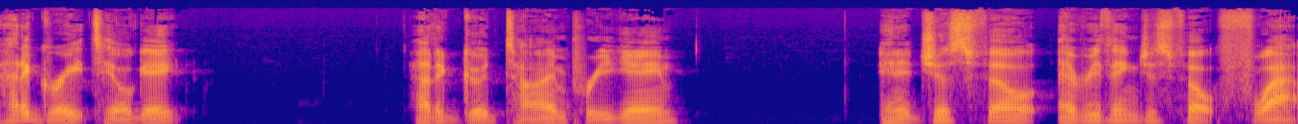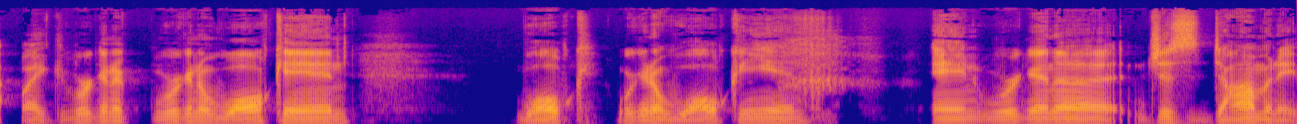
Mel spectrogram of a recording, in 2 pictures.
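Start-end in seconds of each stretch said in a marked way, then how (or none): 6.8-13.0 put-on voice with stumbling restarts and halting repeats. Describing a flat game day, then doing a Walt Bell impression. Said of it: "That's my Walt Bell impression".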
